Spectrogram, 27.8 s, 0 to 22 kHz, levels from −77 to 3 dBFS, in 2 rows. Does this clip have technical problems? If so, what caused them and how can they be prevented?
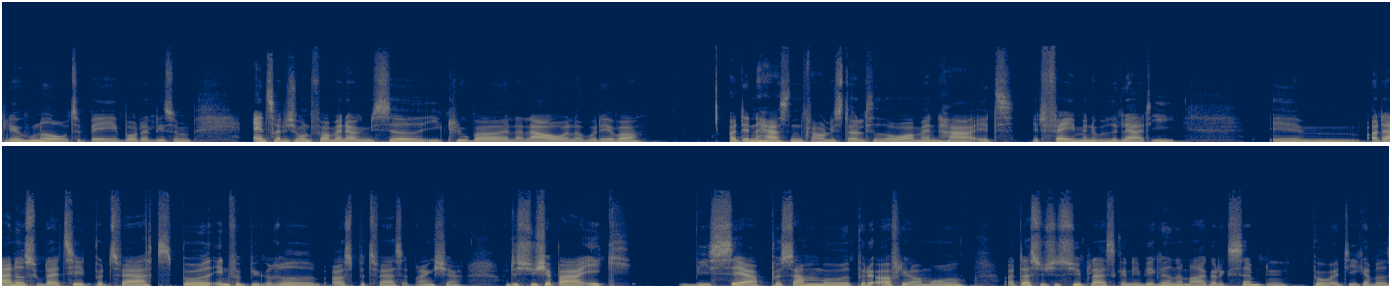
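Yes. At 15.32 to 15.50 s, just after "er noget solidaritet på" and before "både inden for byggeriet", the speech drops out for about 79 ms with crackle at both edges: an intermittent contact, a loose cable or plug briefly opening the signal path. Secure and inspect connectors before recording.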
